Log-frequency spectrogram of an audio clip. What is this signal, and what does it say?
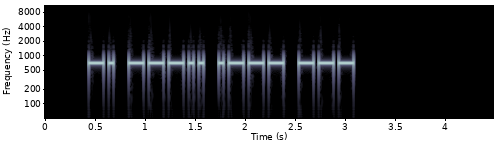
Morse code, heard as a keyed tone, about 24 wpm, 700 Hz. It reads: N8JO
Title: Speed Racing - USA 1x2 Call Signs 20wpm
